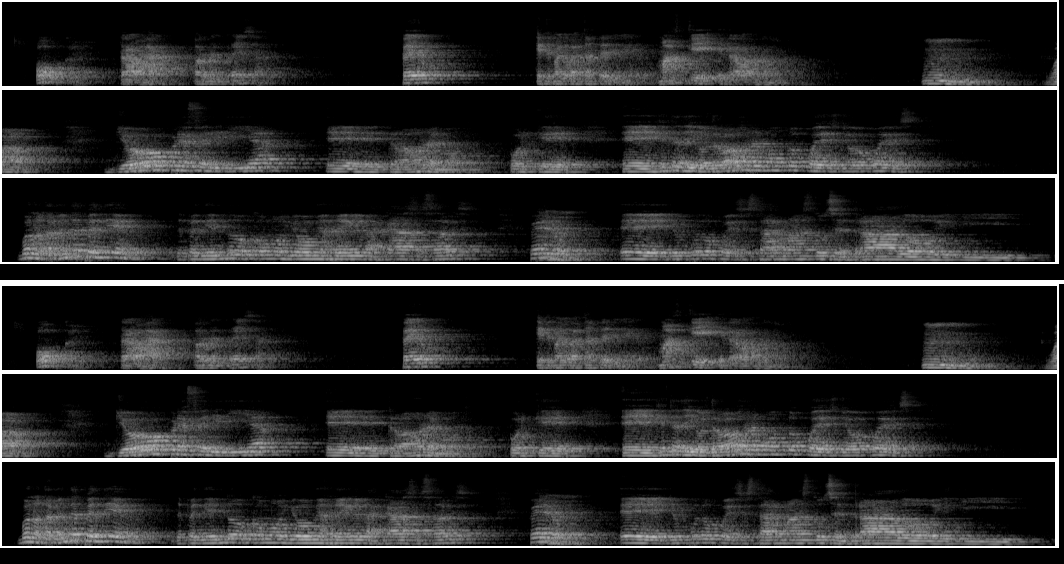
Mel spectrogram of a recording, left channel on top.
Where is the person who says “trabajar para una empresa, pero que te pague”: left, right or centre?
Left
